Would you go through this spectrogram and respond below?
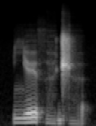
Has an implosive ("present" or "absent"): absent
